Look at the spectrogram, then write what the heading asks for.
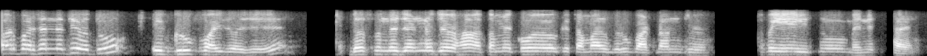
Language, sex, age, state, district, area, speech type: Gujarati, male, 18-30, Gujarat, Ahmedabad, urban, conversation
